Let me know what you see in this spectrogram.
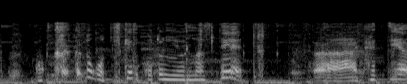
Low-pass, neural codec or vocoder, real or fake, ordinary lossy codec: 7.2 kHz; codec, 16 kHz, 16 kbps, FunCodec, trained on Chinese and English, 50 frames a second; fake; none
